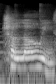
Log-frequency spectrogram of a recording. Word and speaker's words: Chloe: 但是它的拼法很特别，是 C-H-L-O-E，原来它的 C-H 是发 K 的音，所以不要念成 Chloe，是 Chloe。而且不知道为什么感觉叫做 Chloe 的人就很像是个正妹，很活泼，很聪明，很靓丽，很有活力这样的感觉。而且拉拉还查了一下哦， Chloe 在希腊语是指这个盛开的意思哦，所以你就像花朵一样美丽啊 Chloe。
